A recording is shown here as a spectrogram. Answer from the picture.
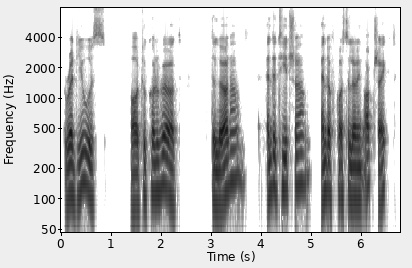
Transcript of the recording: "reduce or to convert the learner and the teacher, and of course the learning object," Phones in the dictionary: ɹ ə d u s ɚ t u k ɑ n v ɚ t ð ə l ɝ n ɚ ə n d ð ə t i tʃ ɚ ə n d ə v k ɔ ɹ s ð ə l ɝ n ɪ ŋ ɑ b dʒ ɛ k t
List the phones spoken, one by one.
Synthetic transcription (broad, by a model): ɹ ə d u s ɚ t u k ɑ n v ɚ t ð ə l ɝ n ɚ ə n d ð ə t i tʃ ɚ ə n d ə f k ɔ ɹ s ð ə l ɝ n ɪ ŋ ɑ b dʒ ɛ k t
